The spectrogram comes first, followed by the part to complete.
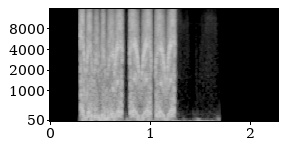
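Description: Logo-sting sound effect: two quick bursts of a sweeping, scratchy noise, about a second in all, with a short faint tail and then it cuts off.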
